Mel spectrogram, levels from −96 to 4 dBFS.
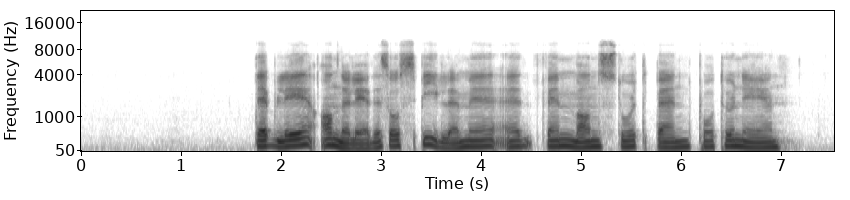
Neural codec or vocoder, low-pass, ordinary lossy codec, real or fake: none; 7.2 kHz; Opus, 32 kbps; real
